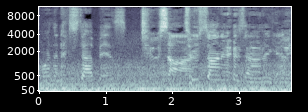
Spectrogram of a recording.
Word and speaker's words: Tucson: Tucson, Arizona, yeah. Which is spelled the opposite of the way you would expect.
